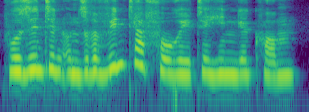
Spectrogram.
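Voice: medium pitch, big pitch swings, moderate pace, pitched above the performer's own voice, lightly acted. A narrator voicing a caring mother rabbit in a storybook reading. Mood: alarmed. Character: mother rabbit, caring but easily alarmed.

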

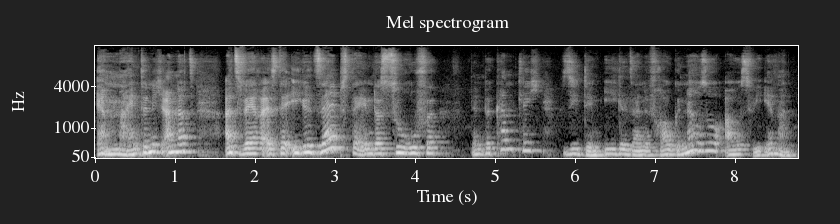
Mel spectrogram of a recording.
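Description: A woman reading a fairy tale aloud as storyteller, in an expressive, animated way. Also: deep voice, measured pace. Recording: echoey room.

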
